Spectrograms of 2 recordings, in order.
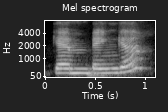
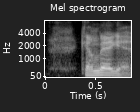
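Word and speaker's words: Gumbaynggirr: If you'd care to elaborate on that, I'm going to try and pronounce may I try being a proud Yagal, Yeah. Bunjalung, Yes. Gambenga, No, Gambuga. Gumbaga.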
